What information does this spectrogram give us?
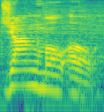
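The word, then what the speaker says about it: Jangmo-o: goes your terrain again jungmolo Jang moo dragon with a little heart on its head it's pronounced Jiang molo Zhang j-a-n-g Mo o I am [ __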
